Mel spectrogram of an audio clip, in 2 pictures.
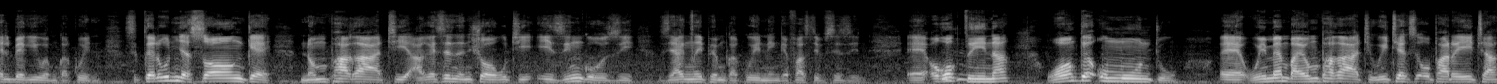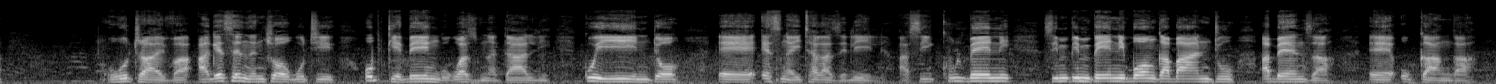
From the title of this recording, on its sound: interviewed at the festive season launch in durban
